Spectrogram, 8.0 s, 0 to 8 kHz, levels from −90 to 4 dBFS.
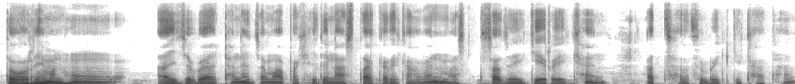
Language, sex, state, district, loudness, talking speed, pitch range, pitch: Chhattisgarhi, male, Chhattisgarh, Jashpur, -30 LUFS, 165 wpm, 115-130 Hz, 120 Hz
